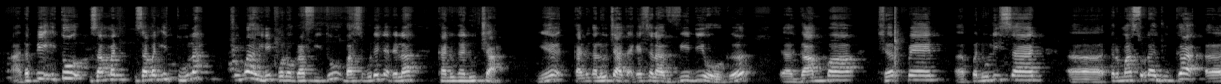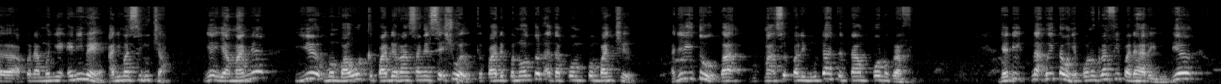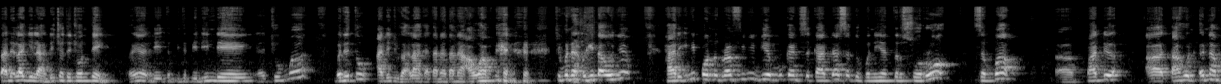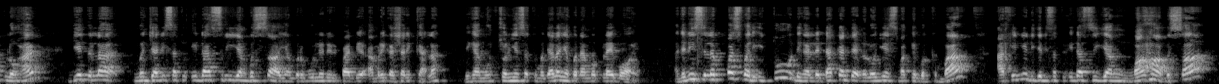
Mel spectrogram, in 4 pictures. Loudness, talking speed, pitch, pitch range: -21 LUFS, 170 wpm, 185 Hz, 165-215 Hz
